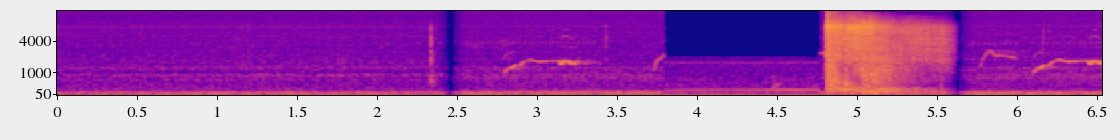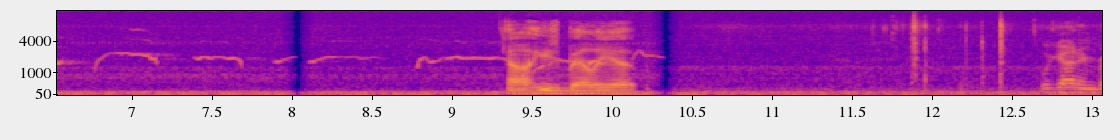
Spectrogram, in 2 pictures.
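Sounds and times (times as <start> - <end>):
short rising whistles: 2.6 - 4.8, 5.7 - 10.4
rifle shot: 4.8 - 5.6.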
